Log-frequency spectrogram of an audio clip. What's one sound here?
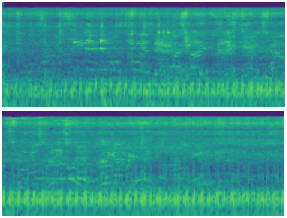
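Men talk casually at a distance outdoors.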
